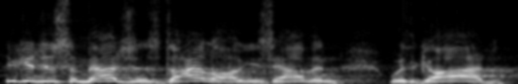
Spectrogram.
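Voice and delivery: normal talking voice

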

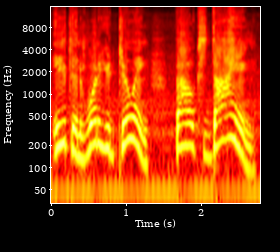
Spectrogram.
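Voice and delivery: high, panicked pleading; panicked plea. Acted. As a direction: beg him in panic. Panicked plea after stabbing.

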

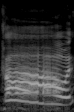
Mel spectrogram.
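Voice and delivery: a loud, high, let-down "Oh"; disappointed groan. Retold or imitated. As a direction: groan out the letdown. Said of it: "I was so disappointed".

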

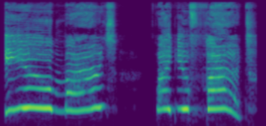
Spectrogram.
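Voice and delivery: very high, very loud mock-disgusted shriek; classmate's loud outcry. Classmate calling out Mars before everyone, mock shriek. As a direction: screech it slowly, imitating an appalled kid. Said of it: "And this guy goes".

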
